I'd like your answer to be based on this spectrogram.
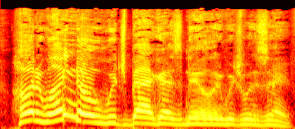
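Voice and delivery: loud yelled voice calling out. A performer retells what a man in the back yelled during the act: retelling a yell from the back. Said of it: "the guy in the back yells".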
